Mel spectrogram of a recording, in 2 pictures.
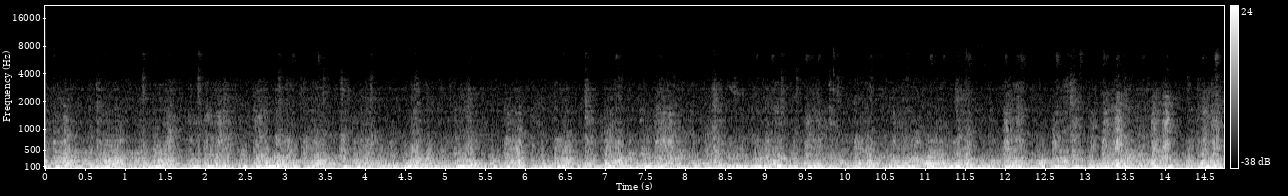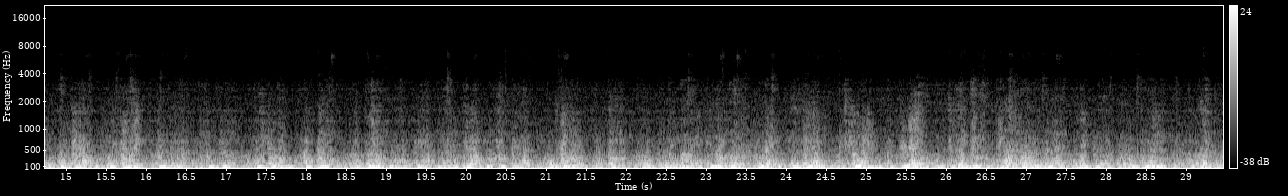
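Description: Meter-gauge steam tramway train running along the track, heard from inside a carriage: a steady low rumble with frequent irregular knocks and rattles from the wheels and carriage.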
